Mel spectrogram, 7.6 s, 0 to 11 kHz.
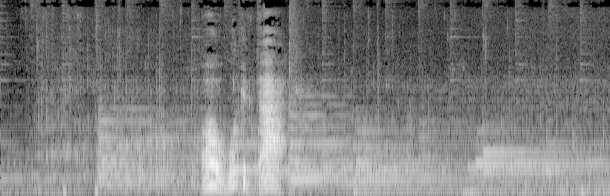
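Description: Pineapple-flavored Pepsi pours from a 2-liter bottle into a container in a few short gurgling glugs, with a person speaking briefly before the pour.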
